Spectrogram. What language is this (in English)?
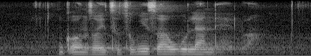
Zulu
